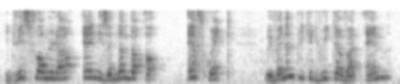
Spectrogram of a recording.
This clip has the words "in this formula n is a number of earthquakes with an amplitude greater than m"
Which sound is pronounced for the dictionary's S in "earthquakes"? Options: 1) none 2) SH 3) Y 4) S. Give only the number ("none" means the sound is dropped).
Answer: 1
